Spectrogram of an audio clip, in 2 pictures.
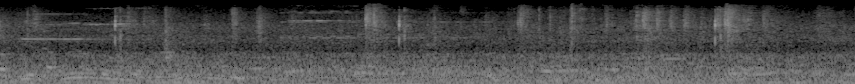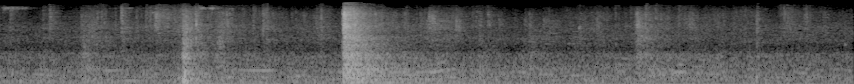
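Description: Bird calls in the street, with two sharp knocks; the second, about six seconds in, is the louder.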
